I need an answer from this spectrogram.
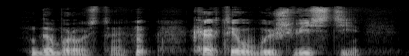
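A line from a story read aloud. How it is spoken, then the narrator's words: Laughing. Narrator (Russian): засмеялся Василий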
